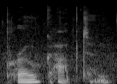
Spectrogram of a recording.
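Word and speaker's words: prokoptōn: All stoic practices are essentially tools for the procopton, pronounced procopton, the person making observable continuous progress toward this ideal.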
